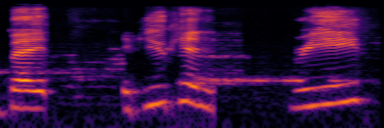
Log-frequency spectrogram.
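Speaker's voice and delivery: ordinary delivery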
